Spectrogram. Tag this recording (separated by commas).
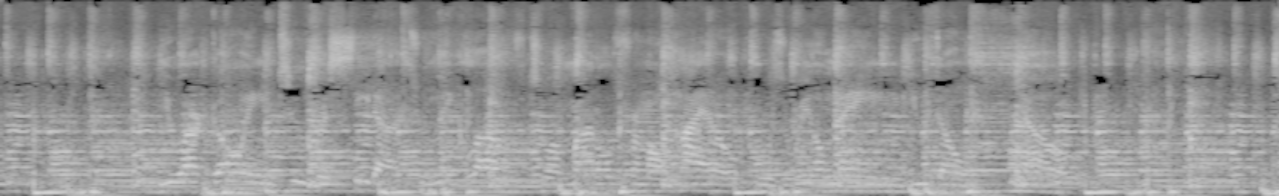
Music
